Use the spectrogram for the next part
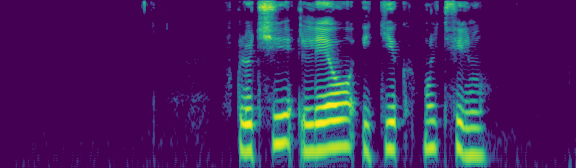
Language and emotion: Russian, neutral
